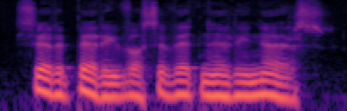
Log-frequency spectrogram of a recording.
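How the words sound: It is spoken in a Russian accent. "Am I doing Russian? Maybe"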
